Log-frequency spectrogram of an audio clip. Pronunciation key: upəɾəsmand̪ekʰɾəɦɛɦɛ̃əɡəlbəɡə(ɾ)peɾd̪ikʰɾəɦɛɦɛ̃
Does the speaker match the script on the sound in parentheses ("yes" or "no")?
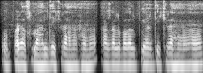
no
